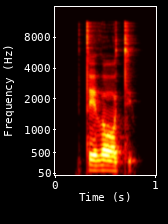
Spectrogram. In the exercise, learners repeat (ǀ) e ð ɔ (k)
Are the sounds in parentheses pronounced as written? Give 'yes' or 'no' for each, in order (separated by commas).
no, no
